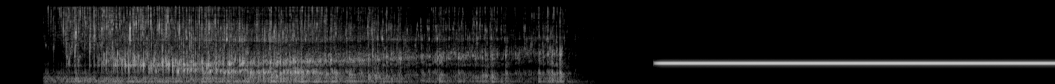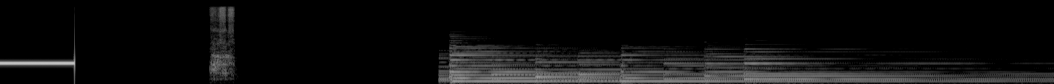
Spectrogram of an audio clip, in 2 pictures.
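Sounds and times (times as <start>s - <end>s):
steady pure censor beep: 6.6s - 11.4s.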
